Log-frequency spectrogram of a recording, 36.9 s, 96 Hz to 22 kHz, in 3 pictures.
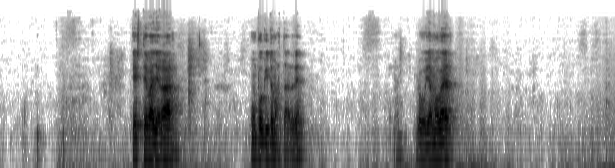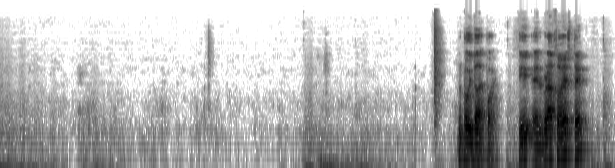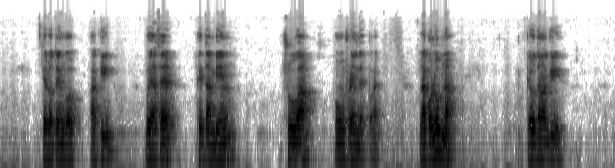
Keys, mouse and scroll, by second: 1.5-5.6 right drag, 6.6-7.6 right drag, 7.6 g, 8.3 right click, 9.0 g, 10.9 click, 11.8-18.9 drag, 19.1-23.0 drag, 23.0 right click, 24.0-26.4 drag, 26.4-28.1 right drag, 28.1 g, 29.3-32.6 drag, 32.6 right click, 33.5-34.8 drag, 34.8 right click, 35.3-36.9 drag.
